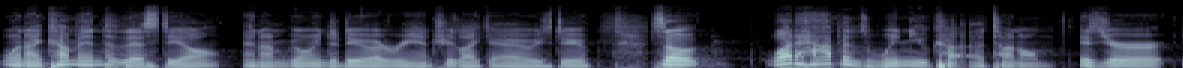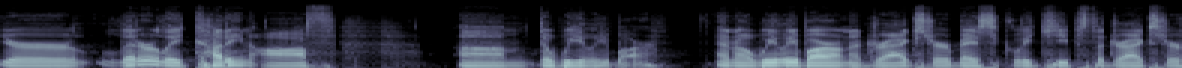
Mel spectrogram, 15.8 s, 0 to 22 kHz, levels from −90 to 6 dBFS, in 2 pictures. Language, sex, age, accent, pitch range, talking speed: English, male, 20-39, American, 110-135 Hz, 175 wpm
